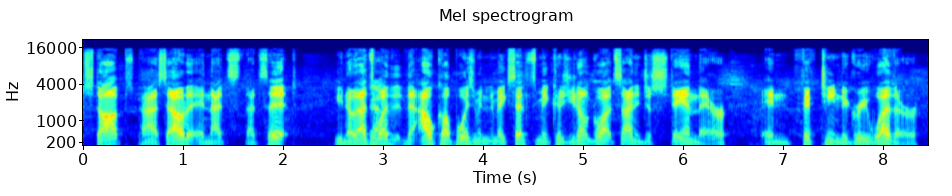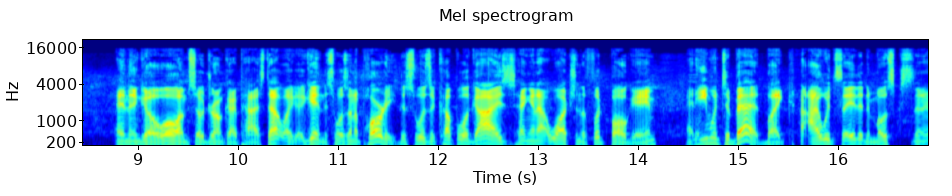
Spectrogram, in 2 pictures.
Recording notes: comes to you live from Twin Peaks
